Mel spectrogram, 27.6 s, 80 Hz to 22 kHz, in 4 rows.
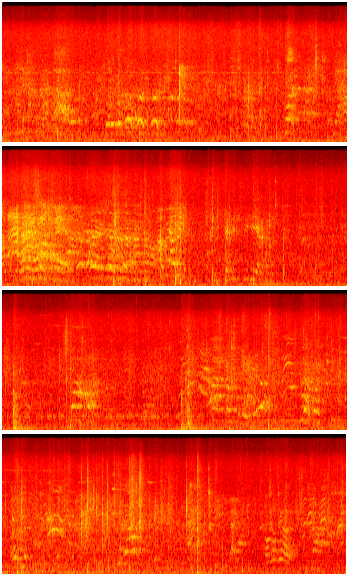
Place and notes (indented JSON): {
  "title": "Shueilin Township, Yunlin - Elementary School",
  "date": "2012-01-23 16:48:00",
  "latitude": "23.54",
  "longitude": "120.22",
  "altitude": "5",
  "timezone": "Asia/Taipei"
}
